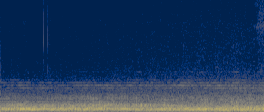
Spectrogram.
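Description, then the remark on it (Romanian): A helicopter drones steadily overhead, a continuous loud rumble of engine and rotor noise holding at an even level throughout, with no voices. “E un elicopter aici, cred eu, care vine, așa.”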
